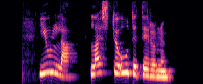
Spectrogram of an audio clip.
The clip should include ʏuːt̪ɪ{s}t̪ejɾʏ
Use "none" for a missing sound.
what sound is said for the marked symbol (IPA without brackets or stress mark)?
none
